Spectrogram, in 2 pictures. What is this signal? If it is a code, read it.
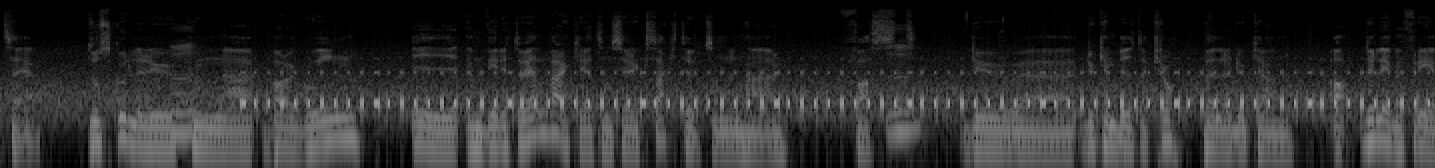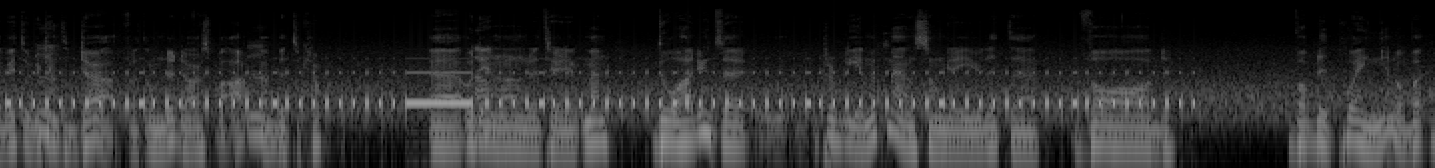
Radio time signal (RWM, Moscow), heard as ten pulses a second, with radio static and speech in Swedish.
